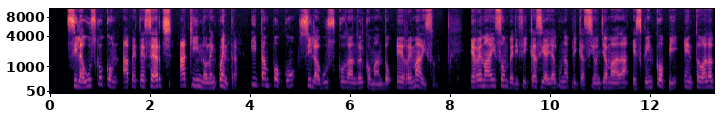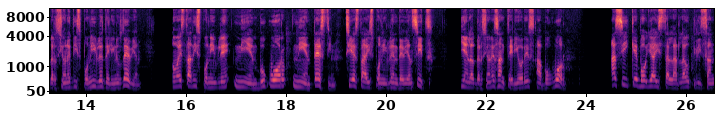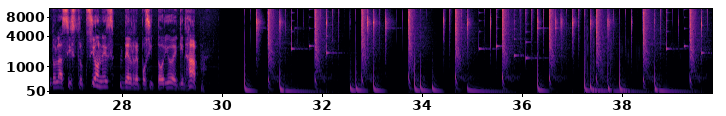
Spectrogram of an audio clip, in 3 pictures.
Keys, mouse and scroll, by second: 8.8-11.3 drag, 19.3-20.5 drag, 30.6 super+7, 31.2 alt+super+w, 32.2-34.3 typing, 35.2 click.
